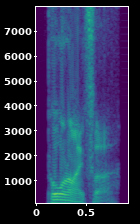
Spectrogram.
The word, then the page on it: porifer: British English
